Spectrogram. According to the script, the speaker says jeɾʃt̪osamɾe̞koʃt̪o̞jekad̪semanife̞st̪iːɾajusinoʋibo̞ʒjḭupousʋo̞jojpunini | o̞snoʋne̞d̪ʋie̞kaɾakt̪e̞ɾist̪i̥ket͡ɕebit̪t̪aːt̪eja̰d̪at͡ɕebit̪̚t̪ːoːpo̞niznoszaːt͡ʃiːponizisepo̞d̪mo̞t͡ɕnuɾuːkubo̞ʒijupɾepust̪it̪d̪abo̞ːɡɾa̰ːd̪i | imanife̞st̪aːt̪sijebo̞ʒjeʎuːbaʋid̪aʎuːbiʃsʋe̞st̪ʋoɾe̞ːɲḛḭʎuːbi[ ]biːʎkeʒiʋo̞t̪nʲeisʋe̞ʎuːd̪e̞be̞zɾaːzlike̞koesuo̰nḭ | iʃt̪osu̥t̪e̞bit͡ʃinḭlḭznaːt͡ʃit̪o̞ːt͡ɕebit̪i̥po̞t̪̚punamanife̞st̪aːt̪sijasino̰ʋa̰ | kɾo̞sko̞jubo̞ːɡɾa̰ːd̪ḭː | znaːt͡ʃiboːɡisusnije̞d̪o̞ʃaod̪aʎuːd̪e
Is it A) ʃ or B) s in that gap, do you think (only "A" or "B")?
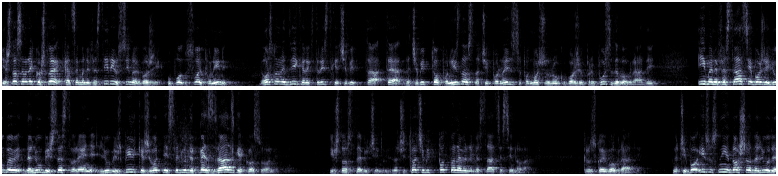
A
